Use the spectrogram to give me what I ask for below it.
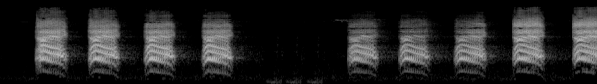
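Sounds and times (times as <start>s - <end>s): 
American crow cawing: 0.4s - 2.4s, 3.5s - 5.9s.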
